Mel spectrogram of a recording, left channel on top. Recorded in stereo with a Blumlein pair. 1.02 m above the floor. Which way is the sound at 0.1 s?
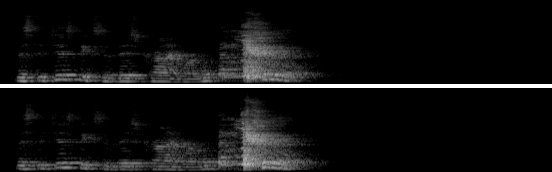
60° left.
